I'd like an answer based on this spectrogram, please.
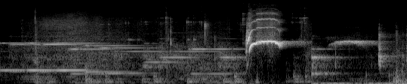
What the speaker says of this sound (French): Thomas, j'ai entendu ton sifflet mon grand.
